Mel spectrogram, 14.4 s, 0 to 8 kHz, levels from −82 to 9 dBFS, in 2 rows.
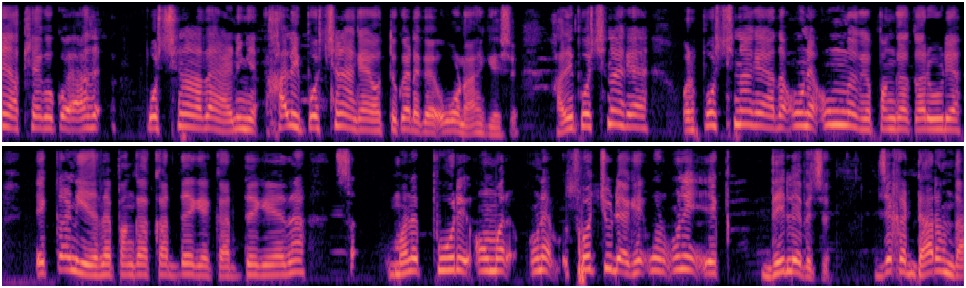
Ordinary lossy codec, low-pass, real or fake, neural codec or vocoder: none; 7.2 kHz; real; none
